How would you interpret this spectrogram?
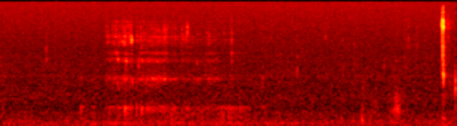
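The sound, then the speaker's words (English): A quiet slurp of a chocolate peanut butter porter from Dewclaw Brewing Company lasting under a second, airy and wet, followed by soft mouth sounds and a tiny click near the end, with no talking. “Oh, yeah, I slurped it harder than I should have, but that's for audio effect.”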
